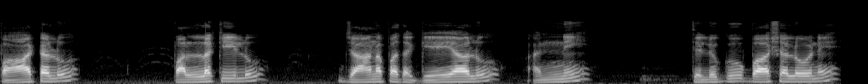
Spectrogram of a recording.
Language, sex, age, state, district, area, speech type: Telugu, male, 30-45, Andhra Pradesh, Palnadu, urban, spontaneous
